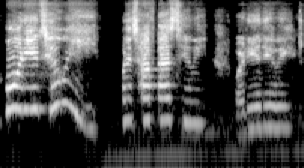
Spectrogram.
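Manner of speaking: high, squeaky mocking voice; mocking a critic. Streamer mimicking a nosy critic, high and squeaky. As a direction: parrot the critic in a silly high whine.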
